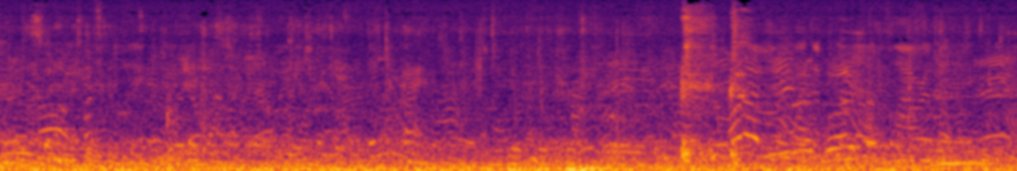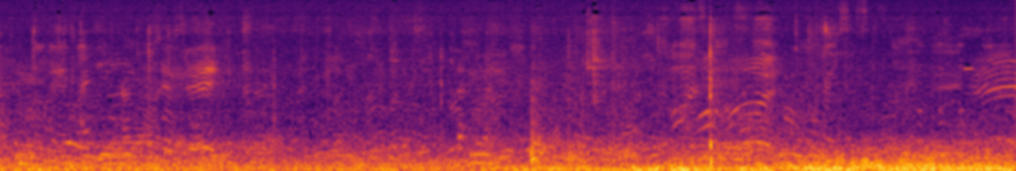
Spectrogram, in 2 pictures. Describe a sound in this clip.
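Men call out across an open field.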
